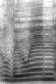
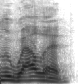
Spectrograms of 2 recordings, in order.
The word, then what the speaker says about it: Llewelyn: this podcast I I luin or something I don't know I don't remember what I said I said something you're like that's not how you say his name it's Desmond lellan get it right Desmond lellan who we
